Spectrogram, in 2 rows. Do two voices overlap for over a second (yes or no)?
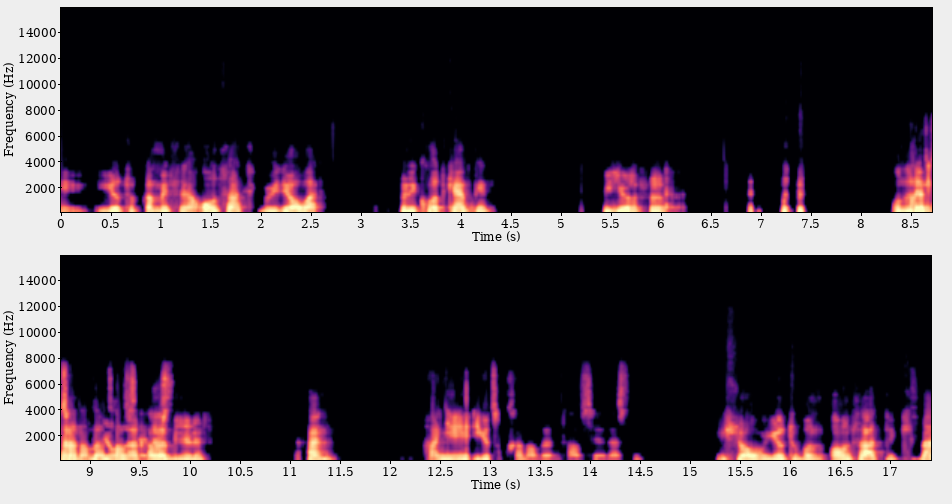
yes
